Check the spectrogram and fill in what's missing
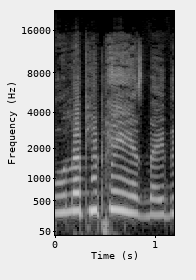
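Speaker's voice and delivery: put-on high, slow little old lady teacher voice. Retelling what a little old lady at school would say: imitating Miss Curtis. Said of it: "this little old lady at our school, named Miss Curtis".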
